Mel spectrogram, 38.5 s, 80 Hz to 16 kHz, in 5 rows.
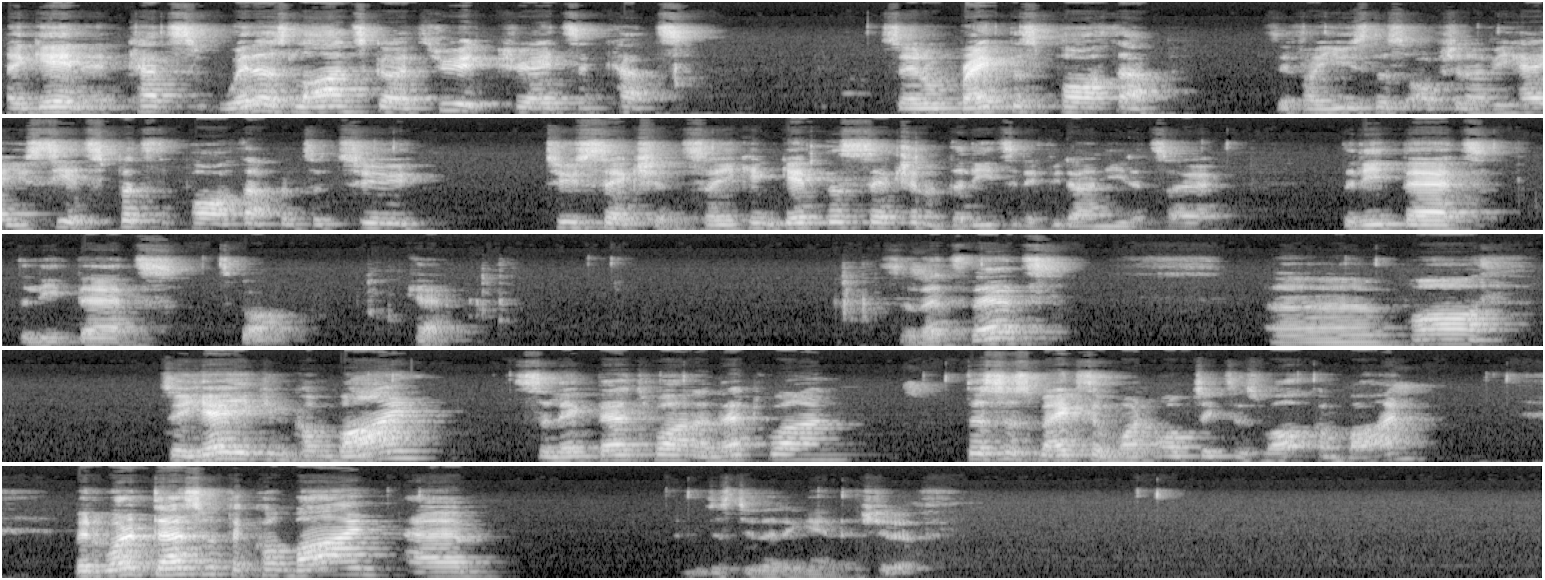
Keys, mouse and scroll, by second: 12.1 Delete.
